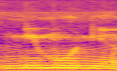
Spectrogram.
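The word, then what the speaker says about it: pneumonia: ई यू एम ओ एन आई ए न्यूमोनिया निमोनिया means ज्वर ऐसे word जिनमें एस साइलेंट रहता है आई एस एल ए एन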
